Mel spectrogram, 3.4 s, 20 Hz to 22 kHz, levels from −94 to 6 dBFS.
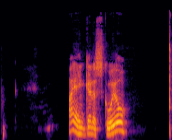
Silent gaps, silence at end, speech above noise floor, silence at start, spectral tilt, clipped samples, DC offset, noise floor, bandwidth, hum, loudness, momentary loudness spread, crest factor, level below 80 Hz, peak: none; 0.05 s; 74 dB; 1.4 s; -5 dB/octave; under 0.1%; under 0.1%; -88 dBFS; 14.5 kHz; none; -15 LUFS; 13 LU; 18 dB; -62 dBFS; -2 dBFS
